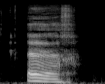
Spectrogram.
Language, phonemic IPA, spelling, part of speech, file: French, /œʁ/, heures, noun, LL-Q150 (fra)-heures.wav
- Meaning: plural of heure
